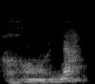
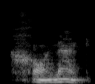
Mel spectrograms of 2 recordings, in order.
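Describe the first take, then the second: First: "Khana" ending on an open a, no consonant; modern form. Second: "khanak" with the final k sounded; old form. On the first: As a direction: end "Khana" on the bare vowel. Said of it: "Just write the word like that". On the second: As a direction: close "khanak" on a voiced g-like k. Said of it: "in fact". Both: Shown as a demonstration.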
